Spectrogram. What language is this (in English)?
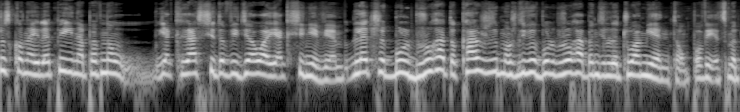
Polish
